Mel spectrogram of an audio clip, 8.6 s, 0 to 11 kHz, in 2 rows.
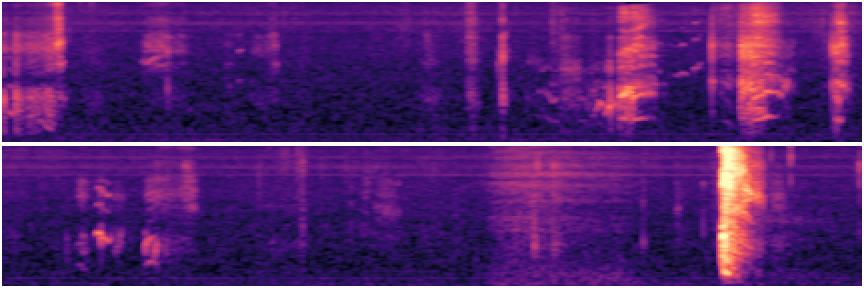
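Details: Newborn on day 0 of life, first sneeze: quiet newborn snuffles and small cries, then one sharp, sudden sneeze.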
